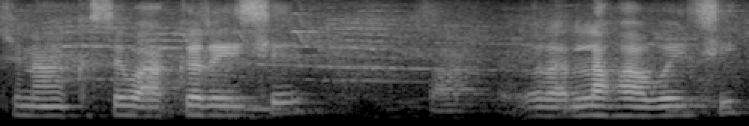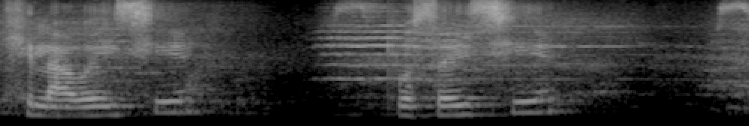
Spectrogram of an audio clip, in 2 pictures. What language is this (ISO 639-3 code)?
mai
